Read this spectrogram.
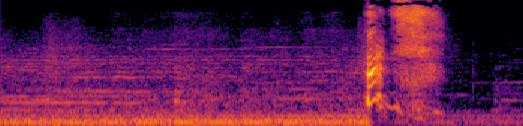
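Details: Single sharp sneeze from a woman in a grocery store, over soft store background music and murmur.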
